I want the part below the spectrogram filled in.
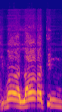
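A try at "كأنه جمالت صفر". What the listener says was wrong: تو نہیں ہوگا نا, لام پہ کھڑا زبر نہیں ہے نا. پھر آپ جمالاتن کہاں سے پڑھ رہے تھے؟ لام پہ نہیں ہے نا کھڑا زبر. جمالتن ہے نا, جمالتن صفر.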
